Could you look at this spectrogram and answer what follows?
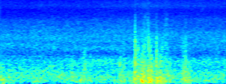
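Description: Surf pounds a beach during Hurricane Debby while strong gusts buffet the microphone, a loud steady roar of waves and wind with a few heavier rumbling bursts near the end.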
